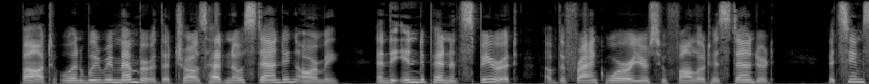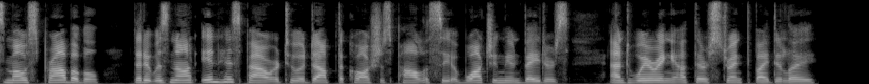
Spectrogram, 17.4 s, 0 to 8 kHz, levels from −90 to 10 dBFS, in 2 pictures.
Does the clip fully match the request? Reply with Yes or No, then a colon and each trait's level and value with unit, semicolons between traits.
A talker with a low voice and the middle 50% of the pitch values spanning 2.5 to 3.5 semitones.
No: high, 190 Hz; average, 2.8 semitones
